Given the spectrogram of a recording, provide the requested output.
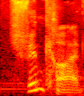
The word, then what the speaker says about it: FinCon: How are you pronouncing that, by the way? FinCon.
